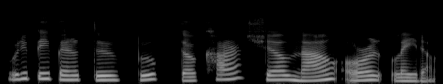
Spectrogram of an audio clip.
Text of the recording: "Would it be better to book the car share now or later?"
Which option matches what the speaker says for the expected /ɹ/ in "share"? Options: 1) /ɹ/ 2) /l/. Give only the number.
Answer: 2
